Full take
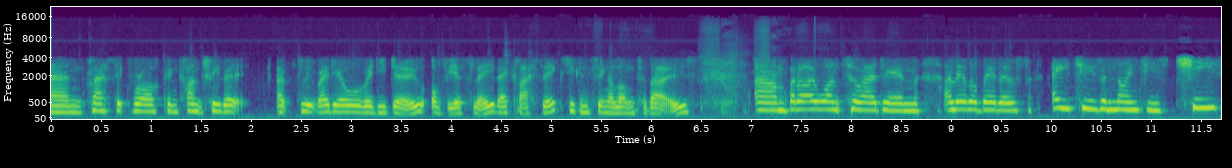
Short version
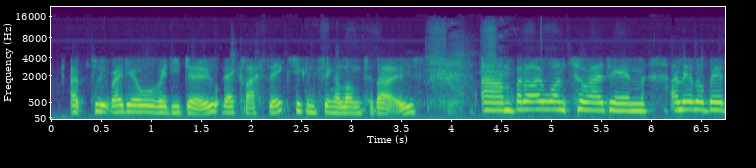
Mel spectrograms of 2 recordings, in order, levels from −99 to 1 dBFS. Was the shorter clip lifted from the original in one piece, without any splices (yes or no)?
no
